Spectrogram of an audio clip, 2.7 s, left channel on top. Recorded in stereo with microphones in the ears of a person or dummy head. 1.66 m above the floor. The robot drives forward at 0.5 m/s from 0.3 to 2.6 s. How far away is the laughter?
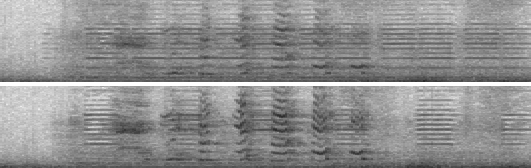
About 1.7 m.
